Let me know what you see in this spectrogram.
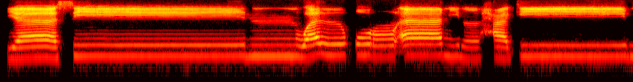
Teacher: Jadi diizharkan nunnya, enggak diidghamkan kalau dari Hafiz.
